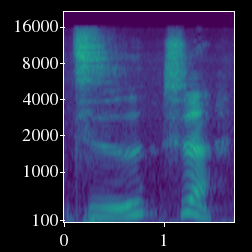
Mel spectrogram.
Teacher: Zi is the third tone. Si is the fourth tone.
